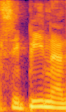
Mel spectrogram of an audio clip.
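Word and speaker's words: SIPINNA: El CIPINA, dije yo, Espina, lo pronuncié mal. El CIPINA, que es este sistema para proteger a los niños y adolescentes en México, Tania.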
